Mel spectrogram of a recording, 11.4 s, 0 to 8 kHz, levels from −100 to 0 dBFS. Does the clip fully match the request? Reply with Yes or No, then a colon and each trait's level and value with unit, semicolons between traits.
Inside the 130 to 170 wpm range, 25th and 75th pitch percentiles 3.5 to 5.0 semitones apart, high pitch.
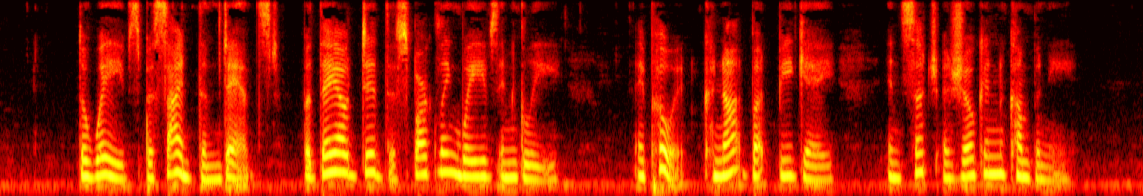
Yes: slow, 135 wpm; average, 4.2 semitones; high, 200 Hz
